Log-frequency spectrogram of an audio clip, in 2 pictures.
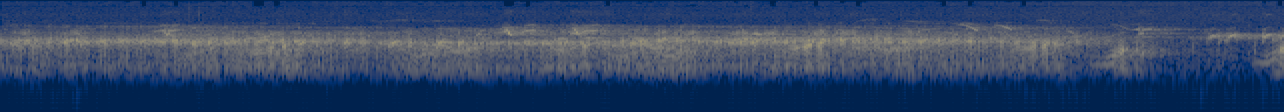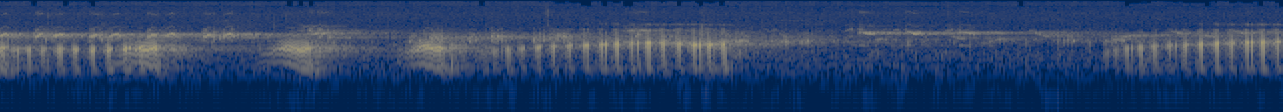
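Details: Frogs croaking at dawn over a small lake at the forest edge, with morning fog on the water: a dense, rapid, pulsing chorus of rasping croaks, some bursts swelling then fading, with high bird whistles and chirps above.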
